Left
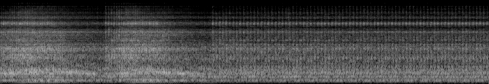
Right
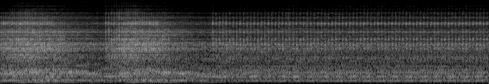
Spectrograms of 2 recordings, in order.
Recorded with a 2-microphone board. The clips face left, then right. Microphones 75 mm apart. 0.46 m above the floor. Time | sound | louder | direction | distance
0.0 | an engine running | left 7 dB | 40° left (ahead or behind) | 0.7 m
